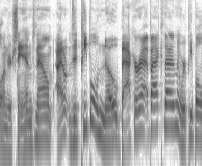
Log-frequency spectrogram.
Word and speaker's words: baccarat: Every time they say Baccarat, they say it like Baccarat. Say it very special, not Baccarat.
